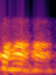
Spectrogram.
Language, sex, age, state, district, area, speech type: Bengali, male, 45-60, West Bengal, Hooghly, rural, conversation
